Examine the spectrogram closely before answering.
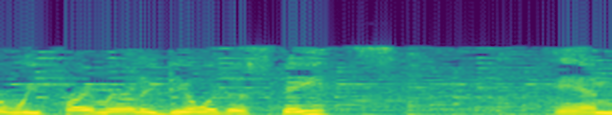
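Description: With an American accent, a man speaks at a moderate pace in a high voice and fairly even intonation, the sound dry with no echo and clear music playing behind him. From Michigan, USA. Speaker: auctioneer. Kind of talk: casual talk to camera, interview answer. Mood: relaxed, friendly. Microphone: lapel.

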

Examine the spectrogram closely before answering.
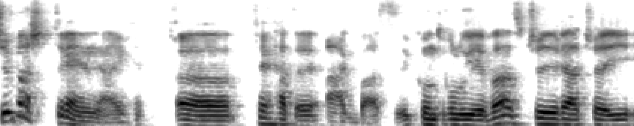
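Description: A man talks with fairly even intonation at a fairly slow pace against a quiet background. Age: 30s. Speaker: podcast host. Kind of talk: casual interview. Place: home room. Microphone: video call.

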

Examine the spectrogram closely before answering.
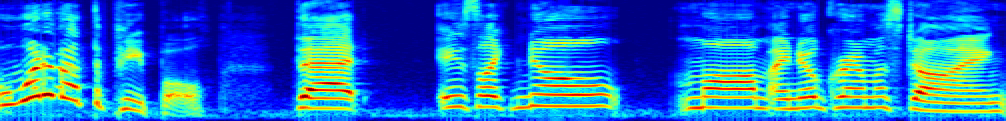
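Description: Lively intonation in a bright, sharp tone, dry with no echo, over a quiet background. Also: woman. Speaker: podcast host. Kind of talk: comedic podcast commentary. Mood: animated, indignant comic riffing. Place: studio. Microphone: studio mic.

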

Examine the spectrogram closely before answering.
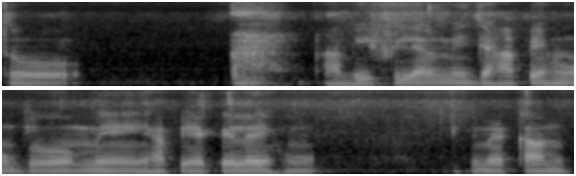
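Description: Monotone, flat intonation from a man with a fairly low pitch and a dark, mellow tone, on a very clean recording with a silent background. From Assam, near Silchar (Barak Valley). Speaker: small YouTube shorts creator. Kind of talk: solo livestream chat. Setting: late-night live stream.

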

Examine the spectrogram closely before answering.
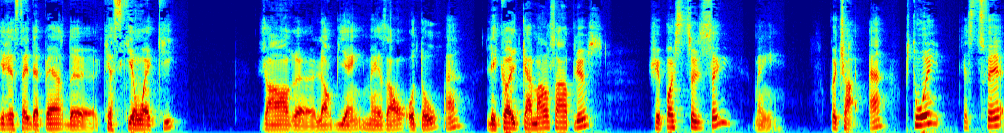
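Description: A man with a Montreal accent at a very slow pace, lively in intonation, with long, frequent pauses against a quiet background. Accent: Quebec French, Montreal. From Quebec, Montreal (Verdun); Quebec. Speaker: vlogger. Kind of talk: casual monologue commentary. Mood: sarcastic, indignant. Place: home room. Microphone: phone near.

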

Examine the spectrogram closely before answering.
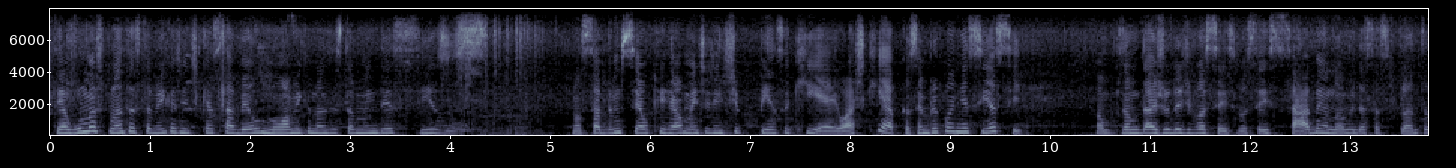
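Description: With ordinary pitch variation, a woman speaks at a moderate pace over noticeable background noise. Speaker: home vlogger. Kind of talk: casual vlog chat. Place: garden. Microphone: phone near.

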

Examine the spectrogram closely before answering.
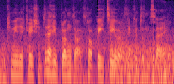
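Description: A man speaks at a moderate pace with ordinary pitch variation. The sound is dry with no echo, with noticeable background noise. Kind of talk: casual exploring commentary. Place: open country. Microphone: phone near.

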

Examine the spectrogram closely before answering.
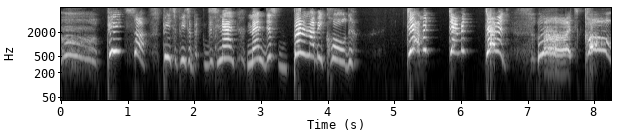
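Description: A man's cartoonish character voice at an extremely high pitch, fairly slow in pace, with long, frequent pauses. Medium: puppet.

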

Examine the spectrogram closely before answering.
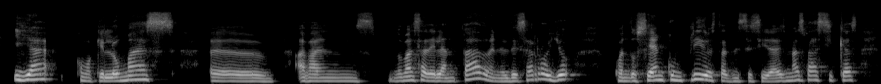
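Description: A woman talks at a moderate pace in a dark, mellow tone with ordinary pitch variation. The background is quiet. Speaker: psychologist and coach; coach. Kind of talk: webinar talk. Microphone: webcam.

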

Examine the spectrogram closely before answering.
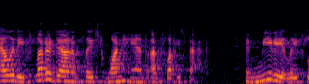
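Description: An unforced reading voice carries the text.

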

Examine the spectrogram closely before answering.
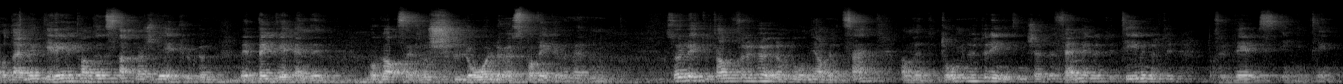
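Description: Over light background noise and audible room echo, a man talks at a moderate pace with very wide pitch swings. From Norway. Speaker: writer. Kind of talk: live reading of a children's classic. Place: hall. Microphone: podium.

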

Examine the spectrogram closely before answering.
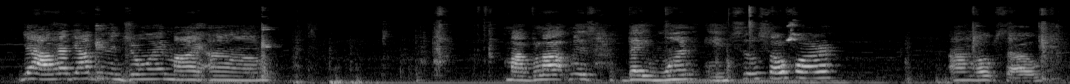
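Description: Speaking at a very slow pace with long, frequent pauses and ordinary pitch variation, a woman is heard over light background noise with audible room echo. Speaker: home cook vlogger. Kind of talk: casual vlog chat, cooking tutorial. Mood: relaxed, cheerful. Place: kitchen. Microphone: phone near.

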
